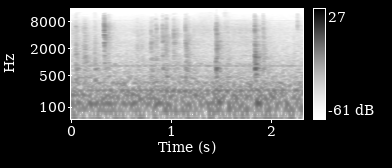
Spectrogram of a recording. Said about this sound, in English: So I'll write just a simple loop to go and look at the results of this.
